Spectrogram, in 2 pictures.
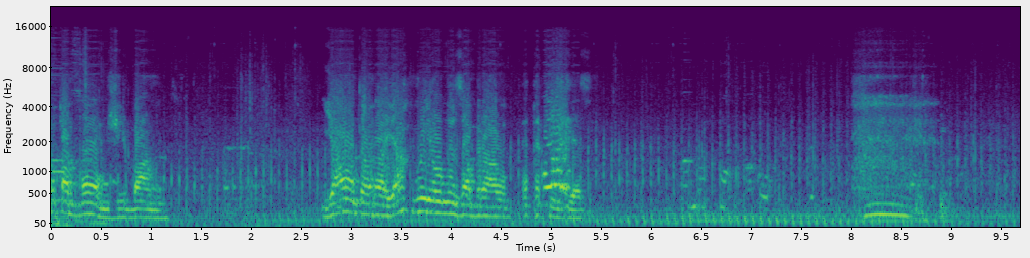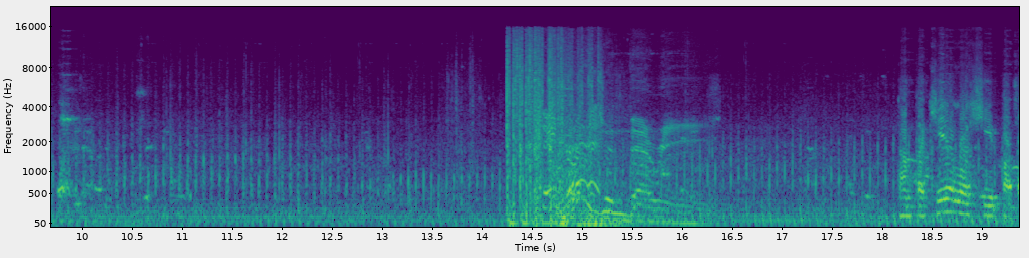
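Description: A helicopter's rotor drones nearby.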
